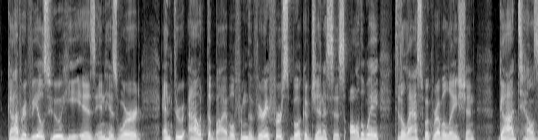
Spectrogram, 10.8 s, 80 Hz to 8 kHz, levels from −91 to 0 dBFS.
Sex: male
